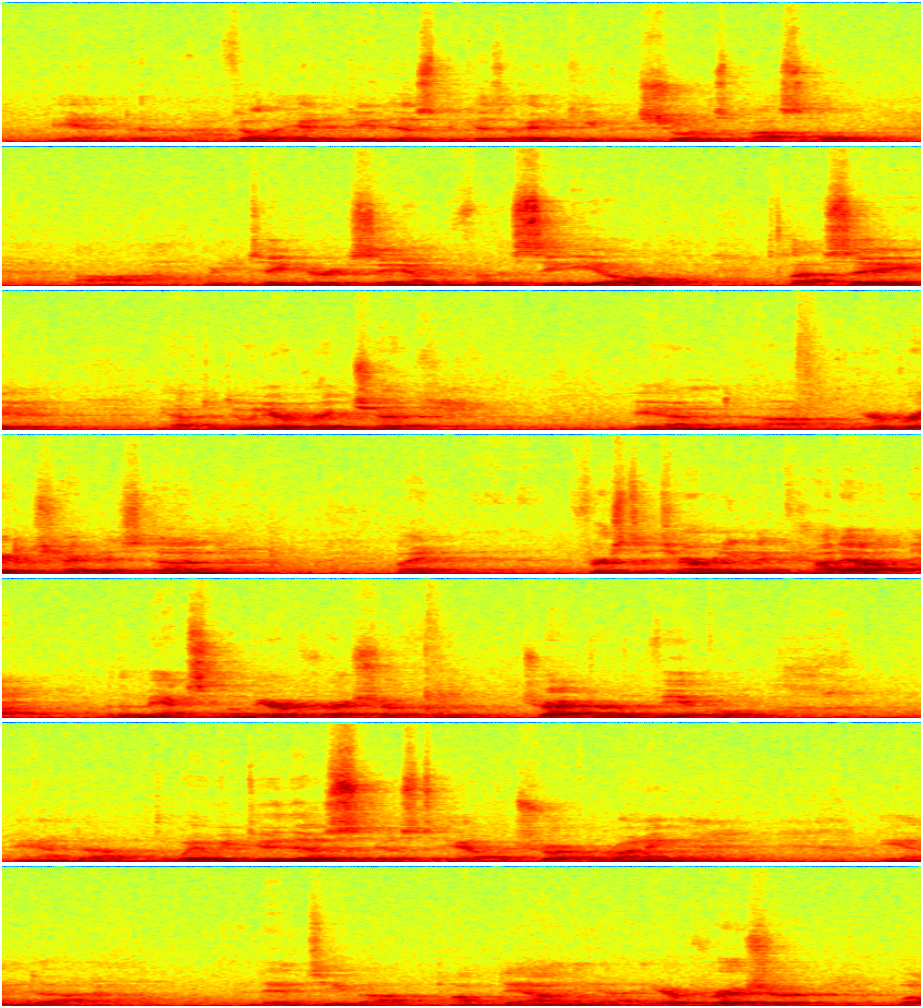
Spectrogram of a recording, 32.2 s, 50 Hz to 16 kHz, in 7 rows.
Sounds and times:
Speech: 0:00.2 - 0:11.7, 0:12.3 - 0:15.2, 0:15.8 - 0:22.4, 0:23.0 - 0:26.8, 0:27.4 - 0:32.1.

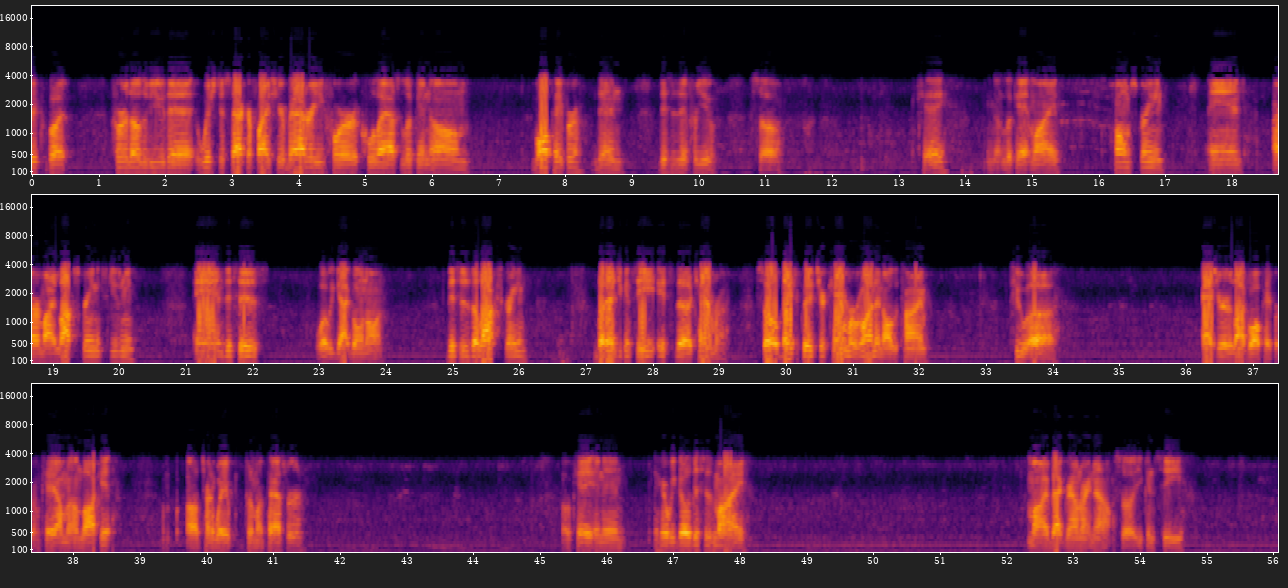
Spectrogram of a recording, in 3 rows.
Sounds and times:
Speech: 0:00.0 - 0:00.6, 0:01.2 - 0:06.6, 0:07.5 - 0:11.4, 0:13.2 - 0:20.3, 0:21.1 - 0:22.3, 0:23.0 - 0:24.0, 0:24.9 - 0:26.2, 0:27.1 - 0:32.2, 0:33.4 - 0:34.2, 0:36.2 - 0:38.7, 0:39.4 - 0:41.6, 0:45.3 - 0:48.2, 0:52.2 - 0:56.0.

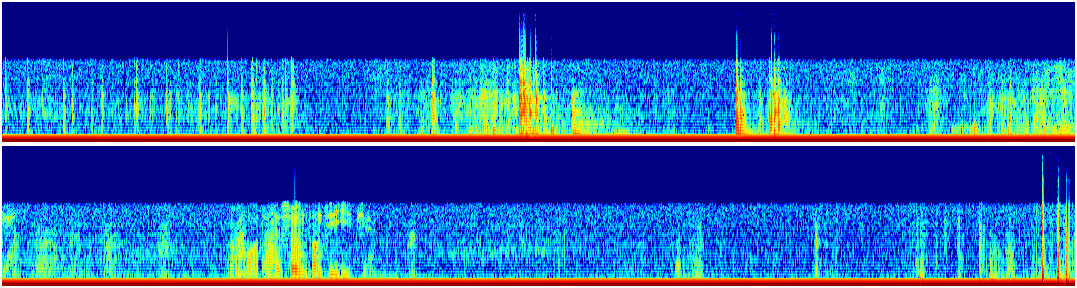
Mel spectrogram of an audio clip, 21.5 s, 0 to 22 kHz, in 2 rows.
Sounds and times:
Speech: 0:13.0 - 0:14.5.

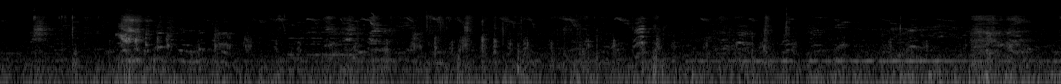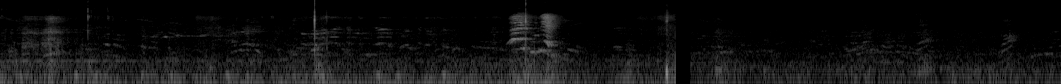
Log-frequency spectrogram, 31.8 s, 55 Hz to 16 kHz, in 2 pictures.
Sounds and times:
Speech: 0:07.8 - 0:25.4.

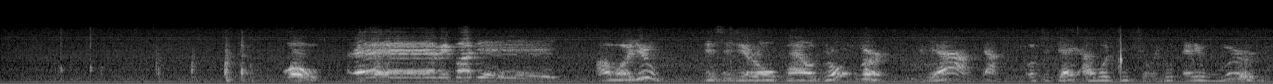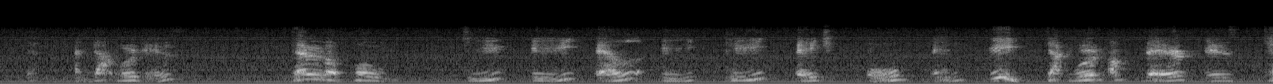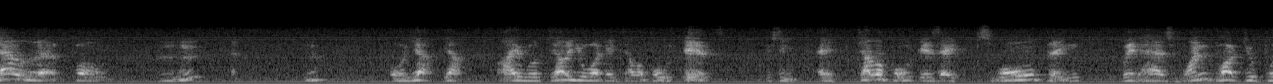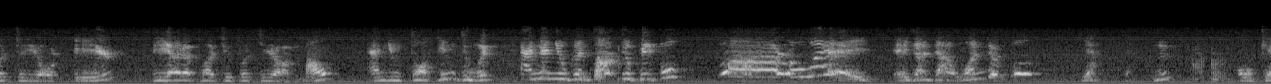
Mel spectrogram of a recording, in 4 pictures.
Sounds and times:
Speech: 0:02.8 - 0:14.6, 0:15.6 - 0:16.7, 0:17.4 - 0:27.9, 0:28.5 - 0:28.8, 0:29.4 - 0:50.9.

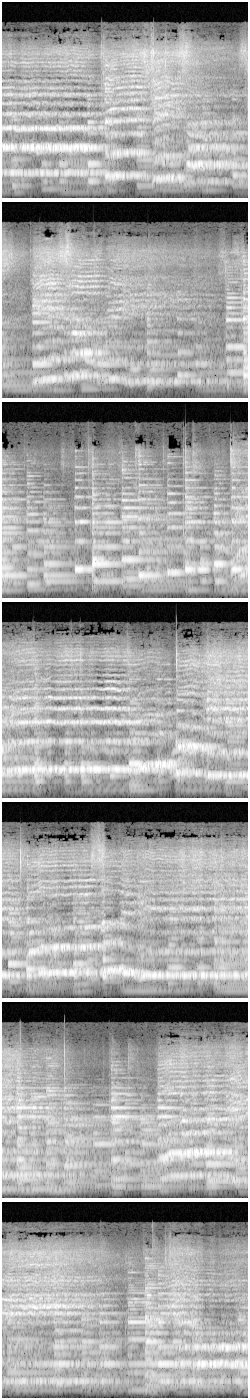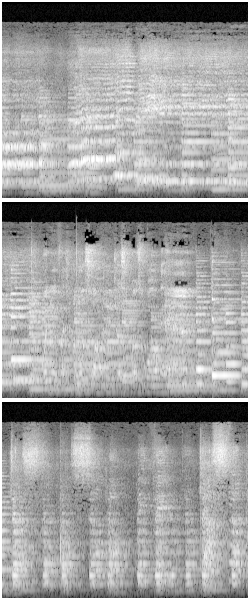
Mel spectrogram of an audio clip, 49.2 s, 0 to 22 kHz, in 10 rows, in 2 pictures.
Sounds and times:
Choir: 0:00.0 - 0:10.3, 0:14.0 - 0:26.2, 0:27.7 - 0:41.8, 0:44.4 - 0:49.2.

